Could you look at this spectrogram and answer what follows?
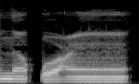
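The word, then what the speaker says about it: نقعا: Pertama kita baca qafnya itu harus dikolkolahkan ya, karena huruf qaf merupakan salah satu daripada huruf qalqalah, dan di sini posisinya ada di tengah-tengah bacaan. Berarti dihukumi qalqalah sugro dan dibacanya harus dipantulkan ya. Naq'a, seperti itu.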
